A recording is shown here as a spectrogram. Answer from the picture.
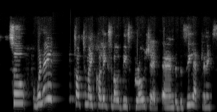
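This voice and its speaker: Speaking at a fairly quick pace, a woman with an Argentine accent has a fairly high pitch, very wide pitch swings and a dark, mellow tone. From Argentina. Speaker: gastroenterologist. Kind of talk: conference talk. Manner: halting.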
